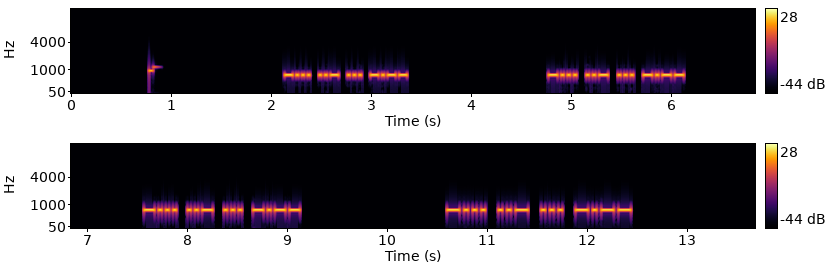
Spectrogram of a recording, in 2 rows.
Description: Morse code, heard as a keyed tone, about 34 wpm, 700 Hz. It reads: BUSY BUSY BUSY BUSY
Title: Speed-Racing Top 500 Words 28wpm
